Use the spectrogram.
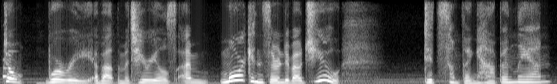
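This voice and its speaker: A woman's voice: on the high side, animated, normal speed, soft background music. A woman playing a poised young fashion designer in a video game, composed, frank and businesslike. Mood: calm, professional.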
